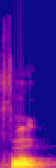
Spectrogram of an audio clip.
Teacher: Then, as the name suggests, labiodental, lip and the teeth is used to produce sounds like f, where the lip is hitting the teeth and blocking the air there before releasing it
